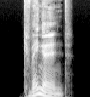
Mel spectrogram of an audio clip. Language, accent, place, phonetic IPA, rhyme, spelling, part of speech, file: German, Germany, Berlin, [ˈkvɛŋl̩nt], -ɛŋl̩nt, quengelnd, verb, De-quengelnd.ogg
- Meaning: present participle of quengeln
